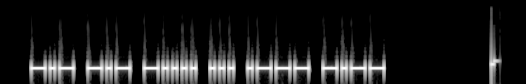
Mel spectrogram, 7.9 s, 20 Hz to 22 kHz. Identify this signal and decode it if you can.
Morse code, heard as a keyed tone, about 17 wpm, 700 Hz. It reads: KK6SJY
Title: USA Call Signs - 6 Characters - 4x Character Spacing - 17wpm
